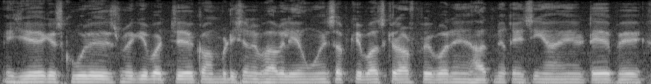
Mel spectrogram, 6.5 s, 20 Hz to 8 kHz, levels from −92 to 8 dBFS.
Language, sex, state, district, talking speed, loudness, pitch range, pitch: Hindi, male, Chhattisgarh, Bastar, 220 wpm, -17 LUFS, 100-105 Hz, 105 Hz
